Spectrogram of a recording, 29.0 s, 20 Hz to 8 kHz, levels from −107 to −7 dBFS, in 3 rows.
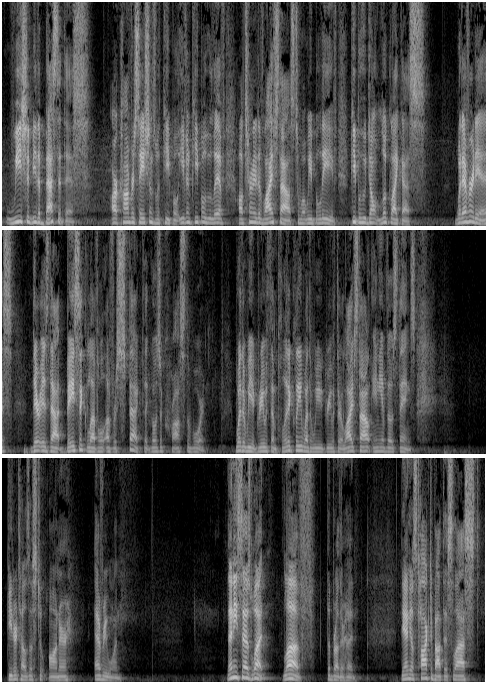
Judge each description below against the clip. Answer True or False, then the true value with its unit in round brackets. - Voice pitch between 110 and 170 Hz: True (135 Hz)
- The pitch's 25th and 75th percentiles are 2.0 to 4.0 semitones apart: False (4.4 semitones)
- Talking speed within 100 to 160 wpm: True (155 wpm)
